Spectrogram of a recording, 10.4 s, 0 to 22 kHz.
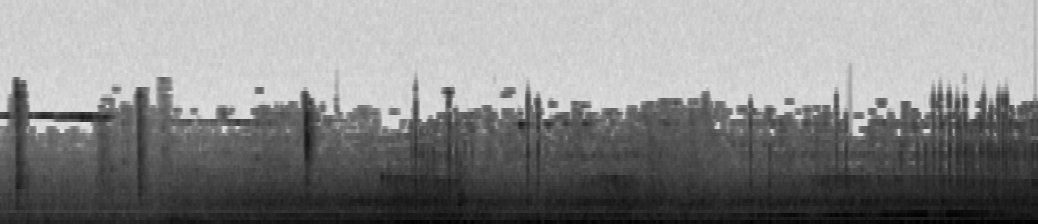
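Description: The Cummins ISL9 inline-six diesel of a 2011 NABI 40-SFW transit bus, heard on board, running up from idle as the bus pulls away. It grows steadily louder, with a whine rising in pitch through the second half.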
